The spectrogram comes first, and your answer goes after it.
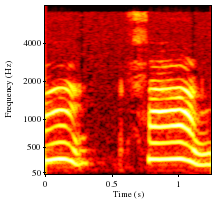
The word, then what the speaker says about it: สร้าง: ส่ง เลย คำ ว่า สร้าง นะ คะ ออก เสียง สอ เสือ ตัว เดียว 2 ออน 3 โทน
